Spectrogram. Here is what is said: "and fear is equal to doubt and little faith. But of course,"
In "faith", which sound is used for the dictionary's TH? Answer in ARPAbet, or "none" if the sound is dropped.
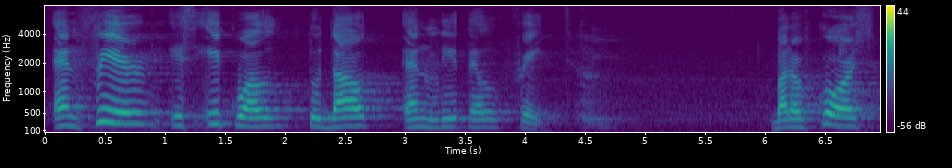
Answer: T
